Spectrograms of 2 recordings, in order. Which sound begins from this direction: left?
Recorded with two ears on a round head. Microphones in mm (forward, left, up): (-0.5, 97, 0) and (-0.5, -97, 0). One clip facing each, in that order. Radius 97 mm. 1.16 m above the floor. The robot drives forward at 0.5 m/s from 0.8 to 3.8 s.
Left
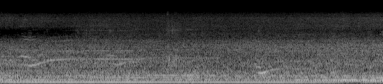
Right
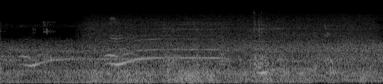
A lawn mower, at 0.0 s.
